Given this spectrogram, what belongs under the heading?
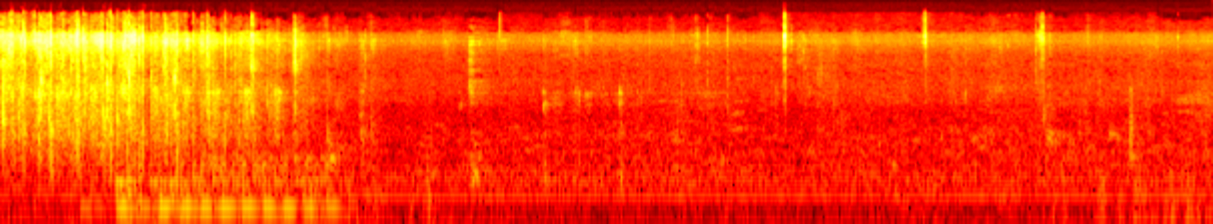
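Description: Audience at a certificate handover ceremony in Jerebuhu district gives a loud, dense burst of clapping for about three seconds, which then thins out and fades under a low steady hum and scattered faint noises.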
